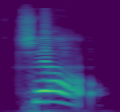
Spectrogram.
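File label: "jiao", Mandarin, fourth tone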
